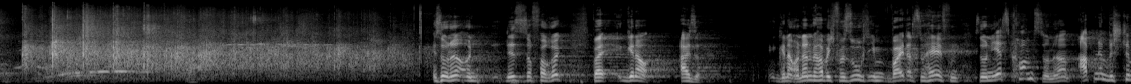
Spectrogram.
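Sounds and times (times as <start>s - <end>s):
audience applause: 0.0s - 4.2s
speech: 4.4s - 11.3s.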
